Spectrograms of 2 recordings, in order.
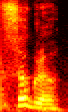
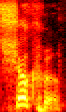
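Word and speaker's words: Sugrue: First of all, uh it's a Kerry name, but the English pronunciation is not Sugru, it's Shukru.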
